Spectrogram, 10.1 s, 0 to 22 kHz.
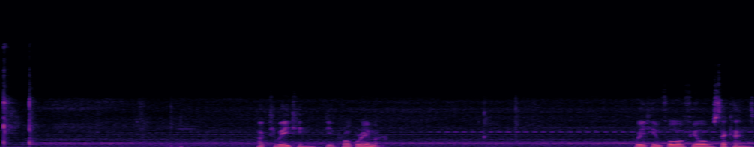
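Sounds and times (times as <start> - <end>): cooling fan whirring: 0.0 - 10.0.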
